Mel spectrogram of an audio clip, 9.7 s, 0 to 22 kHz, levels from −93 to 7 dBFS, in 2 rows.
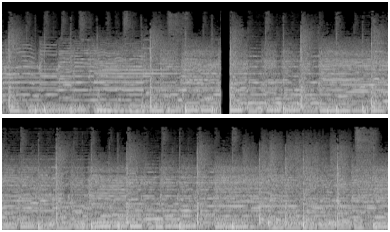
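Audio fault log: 2.73 to 2.85 s, playback stall: the sound just cuts out mid-flow for about 120 ms and then comes back. A dead gap like that most likely means the player ran dry of data or its thread got blocked, so nothing reached the output until it recovered.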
